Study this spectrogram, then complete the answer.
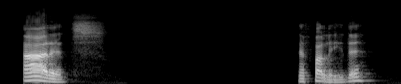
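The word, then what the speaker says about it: ארץ: Aretz. Já falei, né? Ó. Aretz. Ó. Transliteração. De cima para baixo, direito para esquerda. Ó, temos aqui o Aleph, que é mudo.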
